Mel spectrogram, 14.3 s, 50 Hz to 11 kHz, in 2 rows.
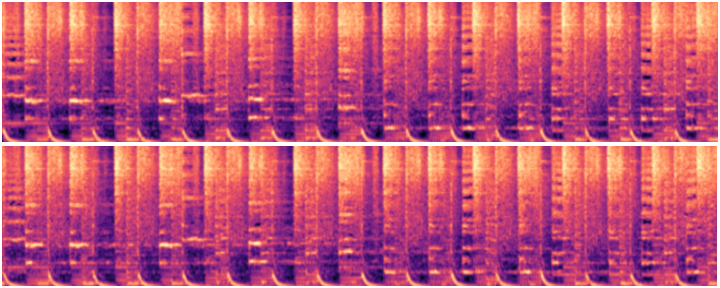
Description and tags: A full loop with video game sounding synths with modern sounding dance music. Perfect for happier exciting games. THANKS!
happyhardcore, tim, sega, trance, videogame, 8bit, music, synth1, v-station, palumbo, mario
